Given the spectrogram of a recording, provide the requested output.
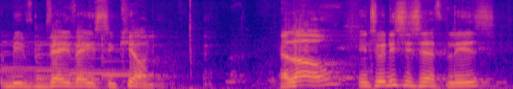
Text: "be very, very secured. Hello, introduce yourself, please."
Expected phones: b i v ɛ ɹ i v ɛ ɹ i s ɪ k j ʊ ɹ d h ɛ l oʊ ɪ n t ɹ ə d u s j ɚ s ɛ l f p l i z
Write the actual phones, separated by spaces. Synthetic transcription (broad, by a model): b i v ɛ ɹ i v ɛ ɹ i s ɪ k j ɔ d h ɛ l oʊ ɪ n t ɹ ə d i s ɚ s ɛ n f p l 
